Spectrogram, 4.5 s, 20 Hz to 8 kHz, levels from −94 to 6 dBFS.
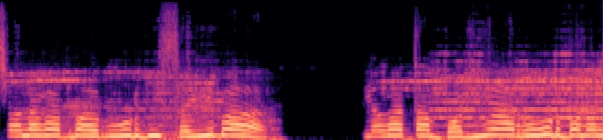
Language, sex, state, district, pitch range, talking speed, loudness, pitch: Bhojpuri, male, Uttar Pradesh, Gorakhpur, 285-330 Hz, 170 wpm, -10 LUFS, 320 Hz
